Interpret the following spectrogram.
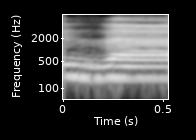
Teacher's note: एक अलिफ की मिकदार खींच कर पढ़ेंगे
